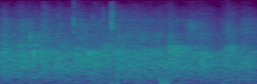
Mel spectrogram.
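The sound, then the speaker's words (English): A church audience at Coburg Alliance applauds after pledging to pray for and support a young boy and his mother: a steady, dense wash of many hands clapping at once with no clear individual beats, holding an even loudness throughout the two seconds. “Round of applause.”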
